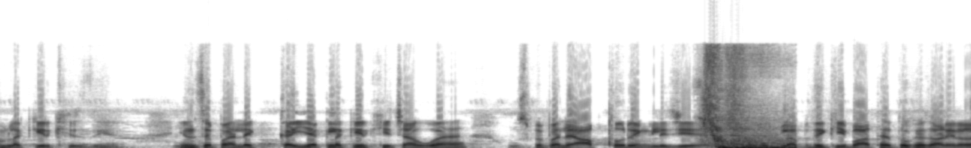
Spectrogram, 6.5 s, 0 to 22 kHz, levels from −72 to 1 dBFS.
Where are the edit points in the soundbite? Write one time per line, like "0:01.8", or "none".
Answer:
0:05.0

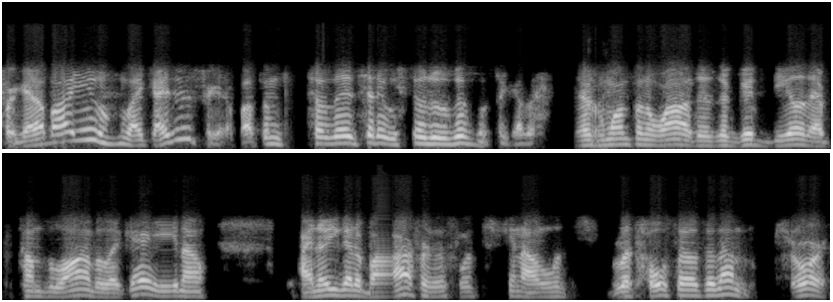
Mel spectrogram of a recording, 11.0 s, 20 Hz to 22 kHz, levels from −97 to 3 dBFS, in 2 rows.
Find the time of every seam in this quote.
0:03.9

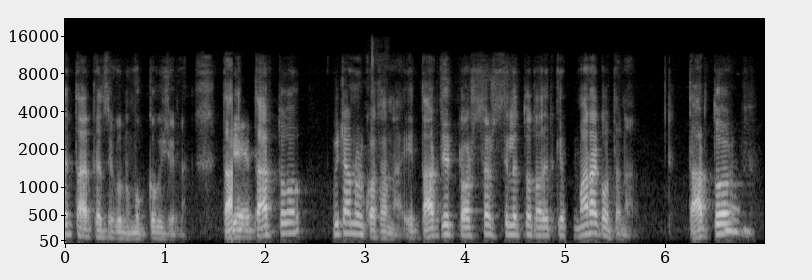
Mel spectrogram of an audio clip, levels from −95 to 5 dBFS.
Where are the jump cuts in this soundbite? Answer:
0:01.7

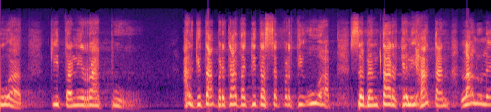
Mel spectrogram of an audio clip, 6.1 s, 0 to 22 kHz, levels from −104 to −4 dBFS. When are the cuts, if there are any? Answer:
none

